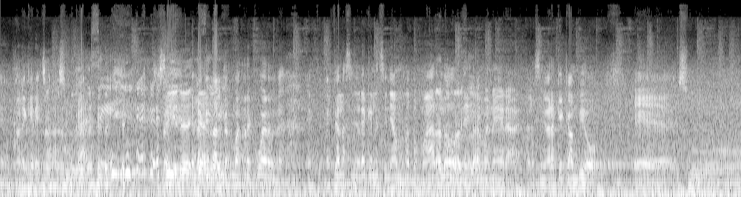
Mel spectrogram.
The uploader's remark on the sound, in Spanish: Oh! Café en el Festival Centroamérica de Café.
